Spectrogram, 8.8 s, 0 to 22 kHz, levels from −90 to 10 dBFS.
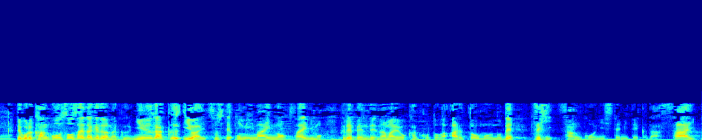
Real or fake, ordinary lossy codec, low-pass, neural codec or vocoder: real; MP3, 24 kbps; 7.2 kHz; none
